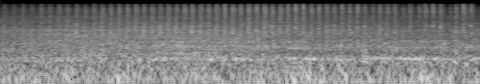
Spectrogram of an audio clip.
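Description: Antique car's engine chugging with a rapid, even beat as the car drives past.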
